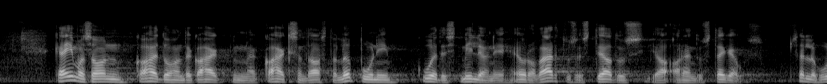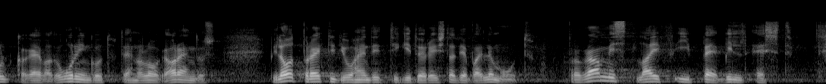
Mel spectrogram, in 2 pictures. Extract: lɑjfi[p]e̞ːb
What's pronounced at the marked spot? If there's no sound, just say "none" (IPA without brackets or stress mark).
p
